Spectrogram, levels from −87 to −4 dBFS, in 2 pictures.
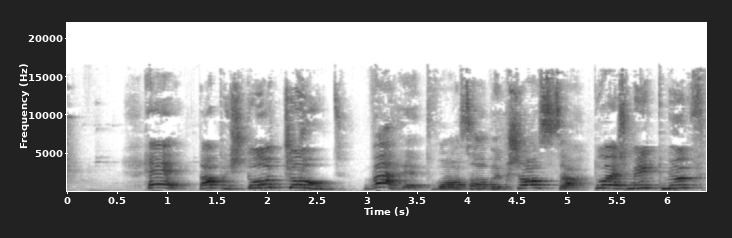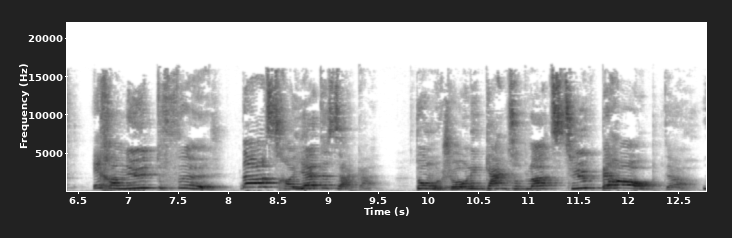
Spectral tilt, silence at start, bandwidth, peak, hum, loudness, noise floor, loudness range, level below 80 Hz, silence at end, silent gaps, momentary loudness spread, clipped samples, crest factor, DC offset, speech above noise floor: -1 dB/octave; 0 s; 16.5 kHz; 0 dBFS; none; -14 LUFS; -51 dBFS; 2 LU; -56 dBFS; 0 s; none; 11 LU; under 0.1%; 14 dB; under 0.1%; 36 dB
